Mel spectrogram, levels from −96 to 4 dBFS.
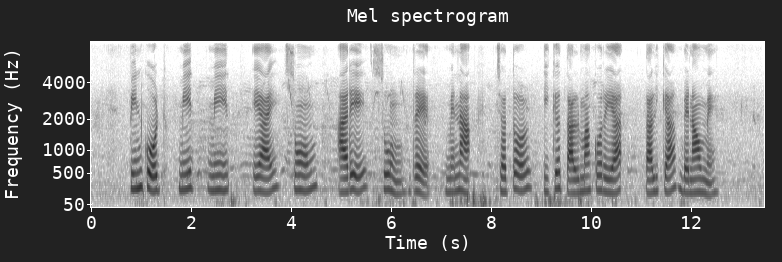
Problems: background sounds at intervals, background conversations at intervals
